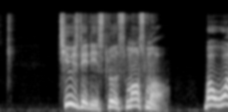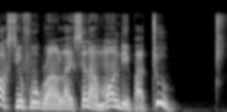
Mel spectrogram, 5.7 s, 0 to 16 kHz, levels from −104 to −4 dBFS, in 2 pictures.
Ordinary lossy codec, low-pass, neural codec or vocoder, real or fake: none; 9.9 kHz; vocoder, 22.05 kHz, 80 mel bands, Vocos; fake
